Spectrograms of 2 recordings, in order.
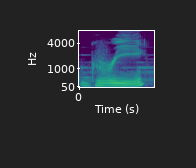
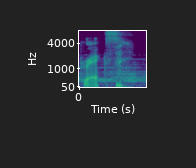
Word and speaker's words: Gris: Welcome to Gree, not pronounced Grizz. Um, you know, I realize we we are just assuming that this is is is pronounced Gree. That's the assumption that everyone's made. That is pronounced Gree, right? Like the color gray, which I think is significant.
